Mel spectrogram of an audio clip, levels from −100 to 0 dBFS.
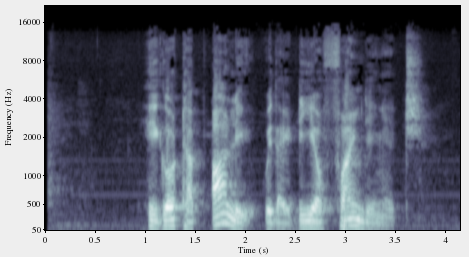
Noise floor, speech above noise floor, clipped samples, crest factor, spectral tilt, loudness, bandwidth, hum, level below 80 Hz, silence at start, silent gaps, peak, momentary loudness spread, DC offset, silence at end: -55 dBFS; 40 dB; under 0.1%; 18 dB; -5.5 dB/octave; -16 LUFS; 14.5 kHz; none; -46 dBFS; 1 s; none; 0 dBFS; 12 LU; under 0.1%; 0.4 s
